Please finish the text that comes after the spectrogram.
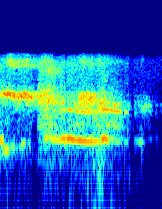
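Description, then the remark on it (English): A voice imitates a sharp, held gasp: one strained, wheezy intake of breath sustained for over a second before trailing off, fairly loud with no talking. “I was just, you know, that's one of those things, you know, just makes your mom just gasp and hold it just like.”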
